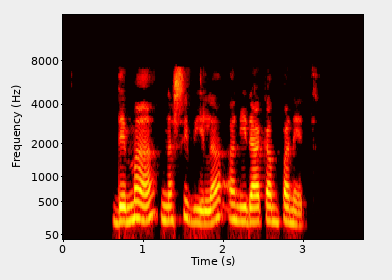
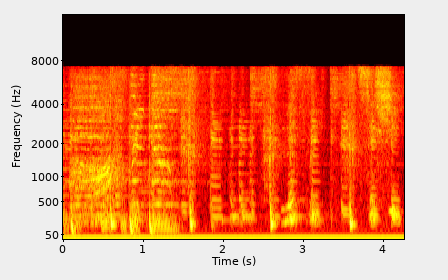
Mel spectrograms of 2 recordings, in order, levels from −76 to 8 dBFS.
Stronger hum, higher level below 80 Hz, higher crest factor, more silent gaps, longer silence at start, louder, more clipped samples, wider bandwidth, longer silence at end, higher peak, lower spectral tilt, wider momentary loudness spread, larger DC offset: neither; second, -62 dBFS vs -36 dBFS; about the same, 16 dB vs 14 dB; neither; first, 0.65 s vs 0 s; second, -18 LUFS vs -11 LUFS; neither; about the same, 7.6 kHz vs 7.8 kHz; first, 0.75 s vs 0 s; about the same, -2 dBFS vs 0 dBFS; first, -4 dB/octave vs -2.5 dB/octave; about the same, 7 LU vs 8 LU; second, under 0.1% vs 10%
